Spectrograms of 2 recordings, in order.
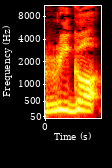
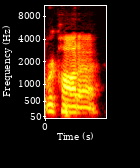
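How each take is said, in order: First: It is said with an exaggerated Italian accent. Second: It is said with a plain American accent. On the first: The speaker is putting on a pretentious foreign flair. The speaker calls it wrong. "do not go around New York being like, oh, the rigot" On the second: The speaker is saying it naturally without pretense. The speaker calls it right. "like call it ricotta"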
